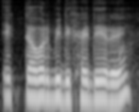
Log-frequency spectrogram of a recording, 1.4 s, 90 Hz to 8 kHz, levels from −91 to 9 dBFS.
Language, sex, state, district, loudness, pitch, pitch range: Hindi, male, Arunachal Pradesh, Longding, -14 LUFS, 165 Hz, 155-170 Hz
